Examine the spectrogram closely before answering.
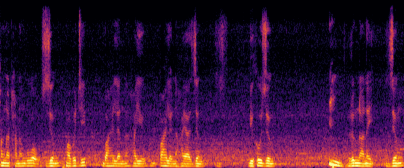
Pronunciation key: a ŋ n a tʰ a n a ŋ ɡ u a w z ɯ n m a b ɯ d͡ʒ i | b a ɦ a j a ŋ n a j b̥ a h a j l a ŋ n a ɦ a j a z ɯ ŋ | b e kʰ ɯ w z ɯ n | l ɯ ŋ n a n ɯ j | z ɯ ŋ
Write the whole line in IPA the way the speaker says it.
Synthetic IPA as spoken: a ŋ n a tʰ a n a ŋ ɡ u a w z ɯ ŋ m a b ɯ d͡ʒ i | b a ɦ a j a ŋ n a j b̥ a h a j l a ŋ n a ɦ a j a z ɯ ŋ | b i kʰ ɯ w z ɯ ŋ | ɾ ɯ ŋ n a n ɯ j | z ɯ ŋ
